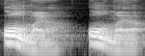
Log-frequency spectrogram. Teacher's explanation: Olmaya sözündə vurğu əvvələ gəlir. Olmaya.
